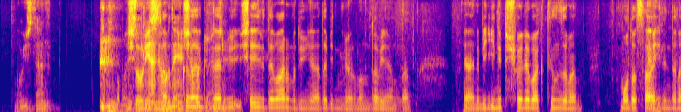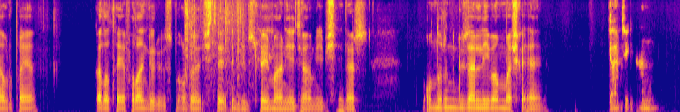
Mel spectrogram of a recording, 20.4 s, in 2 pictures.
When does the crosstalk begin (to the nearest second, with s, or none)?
2 s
